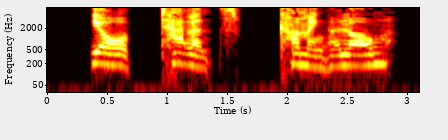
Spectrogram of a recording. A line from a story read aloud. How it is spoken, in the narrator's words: Hester croaked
